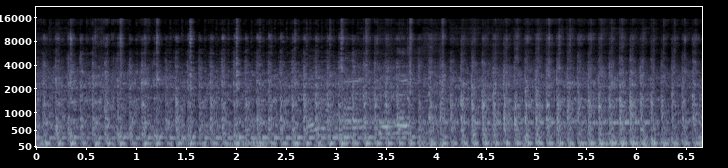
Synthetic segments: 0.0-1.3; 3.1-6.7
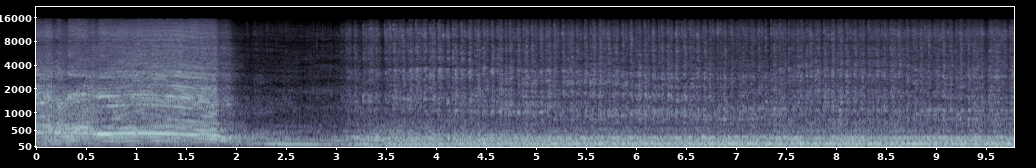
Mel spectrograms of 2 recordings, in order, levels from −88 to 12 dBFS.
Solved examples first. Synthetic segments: 0.0-1.0

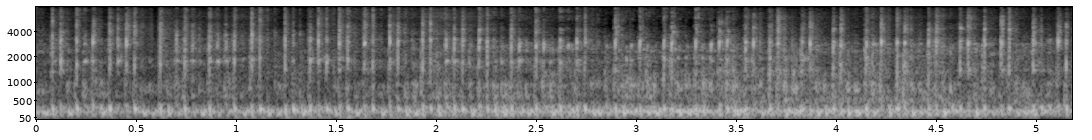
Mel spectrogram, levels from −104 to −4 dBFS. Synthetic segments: 0.0-2.8; 3.5-5.2

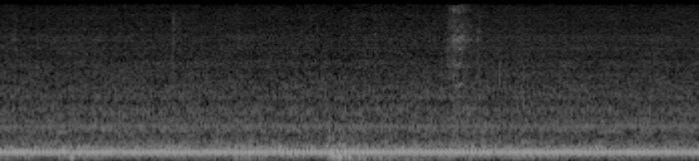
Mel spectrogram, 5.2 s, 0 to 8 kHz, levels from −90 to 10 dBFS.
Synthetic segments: 0.0-0.9; 1.5-2.2; 3.7-5.2

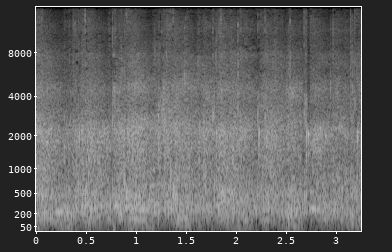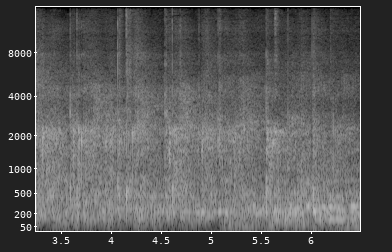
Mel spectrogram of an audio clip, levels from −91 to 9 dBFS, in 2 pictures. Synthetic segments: 2.7-6.5

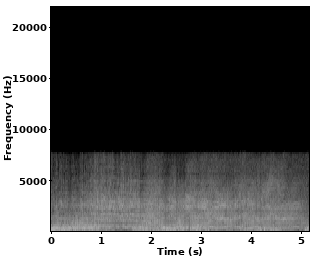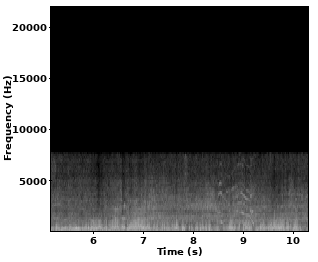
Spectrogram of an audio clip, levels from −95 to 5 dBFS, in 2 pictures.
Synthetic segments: 1.9-7.1

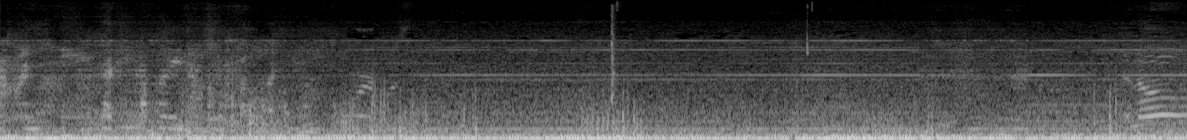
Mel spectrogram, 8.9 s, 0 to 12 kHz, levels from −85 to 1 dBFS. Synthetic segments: 0.0-2.6; 6.9-7.7

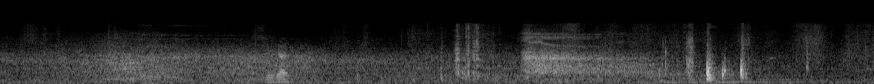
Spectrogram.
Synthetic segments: 0.0-1.3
